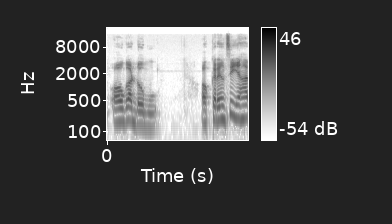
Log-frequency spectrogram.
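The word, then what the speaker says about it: Ouagadougou: उसके बाद है अगला कंट्री बुर्किना फासो, जिसकी राजधानी है ओगाडोगू, इसको प्रोनाउंस करते हैं ओगाडोगू और करेंसी यहाँ पे वेस्ट अफ्रीकन फ्रैंक।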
